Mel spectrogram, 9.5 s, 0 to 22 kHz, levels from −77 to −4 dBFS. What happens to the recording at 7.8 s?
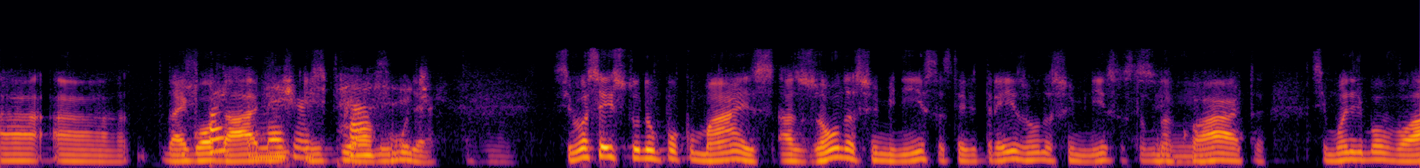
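Speex codec damage runs through the whole clip, including 7.8 s. This CELP speech coder has too few bits for the excitation signal, so the speech sounds noisy and hoarse. At this setting near 20 kbps, the band above 8 kHz, where present, is only a shaped noise fill.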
